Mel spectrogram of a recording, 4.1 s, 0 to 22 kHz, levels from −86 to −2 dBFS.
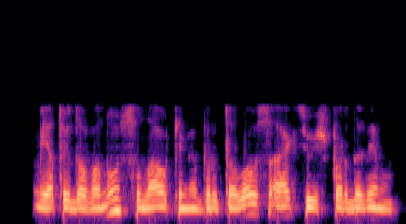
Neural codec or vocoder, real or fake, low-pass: none; real; 3.6 kHz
